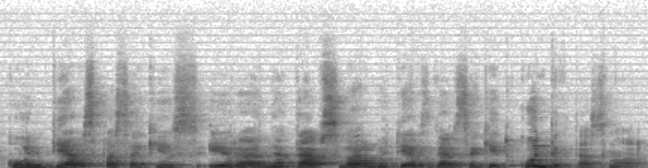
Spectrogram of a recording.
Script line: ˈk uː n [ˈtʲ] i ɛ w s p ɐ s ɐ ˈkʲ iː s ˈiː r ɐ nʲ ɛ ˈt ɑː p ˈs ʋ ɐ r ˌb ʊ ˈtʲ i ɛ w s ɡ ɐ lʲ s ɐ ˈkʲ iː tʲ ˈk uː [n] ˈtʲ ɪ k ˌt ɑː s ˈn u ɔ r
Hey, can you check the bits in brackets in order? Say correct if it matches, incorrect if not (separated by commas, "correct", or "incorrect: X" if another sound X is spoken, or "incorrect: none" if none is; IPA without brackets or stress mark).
correct, correct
